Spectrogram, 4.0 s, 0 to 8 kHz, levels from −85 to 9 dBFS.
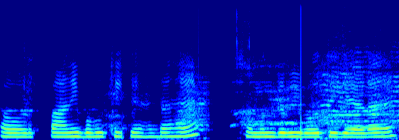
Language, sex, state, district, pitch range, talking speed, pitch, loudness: Hindi, female, Bihar, Gopalganj, 215-225 Hz, 180 wpm, 220 Hz, -36 LUFS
